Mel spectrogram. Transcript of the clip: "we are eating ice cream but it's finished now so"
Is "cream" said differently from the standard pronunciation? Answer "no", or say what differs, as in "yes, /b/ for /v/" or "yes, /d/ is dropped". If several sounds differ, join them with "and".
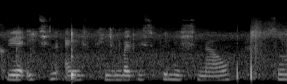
yes, /ɹ/ is dropped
